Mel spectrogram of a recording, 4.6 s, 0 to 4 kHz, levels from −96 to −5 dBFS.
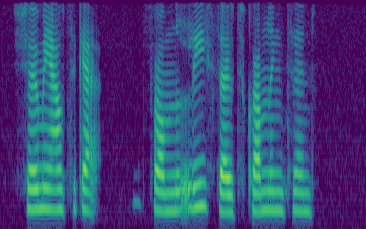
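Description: No faults on this speech recording; the band stops at 4 kHz as expected for a call path, consistent with 64 kbps G.711 A-law telephony.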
